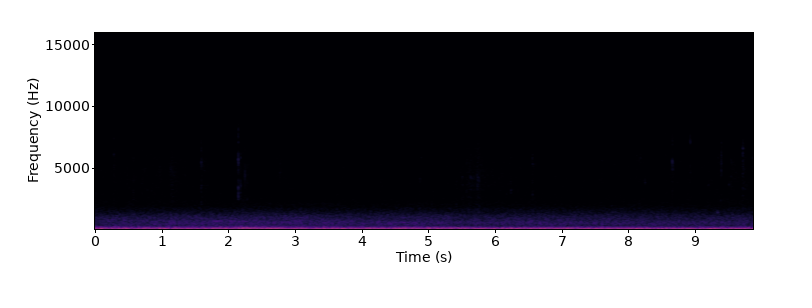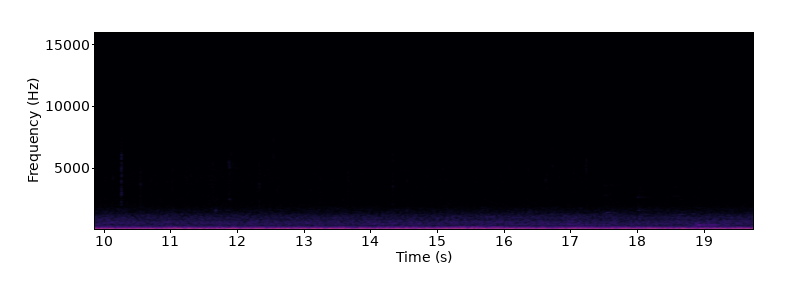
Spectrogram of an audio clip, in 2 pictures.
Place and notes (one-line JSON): {"date": "2021-06-06 00:04:00", "description": "00:04 Berlin, Königsheide, Teich - pond ambience", "latitude": "52.45", "longitude": "13.49", "altitude": "38", "timezone": "Europe/Berlin"}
